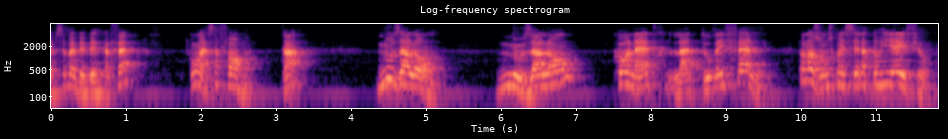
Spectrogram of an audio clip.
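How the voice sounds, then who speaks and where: With a Brazilian Portuguese accent, a man runs a live online French class, explaining things step by step, checking in with viewers often, and pronouncing French words slowly and clearly. His voice is high, bright, and forceful, captured in an echoey room.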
